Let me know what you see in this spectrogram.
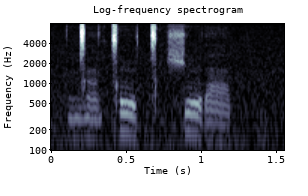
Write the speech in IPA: ŋ͡ǀ ã ǀ ə˞ ǀ i̤ ʃ ə˞ ɾ a b

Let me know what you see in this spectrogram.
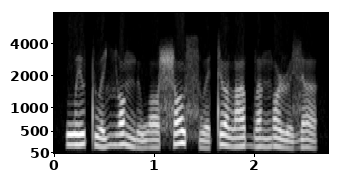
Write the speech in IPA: w e˧˥ tʷ ɛ˨˩˦ ʎ ɔ˧˥˧ ŋ ʏ˩ w ɔ˩ ɬ ɔ˧˥˧ sʷ ɛ˩ t ʏ˥˨ lˠ ɐ˧˥ b ɐ˧˥˧ ŋ ɔ˥˨ ɭ ʏ˩ z ɐ˥˨

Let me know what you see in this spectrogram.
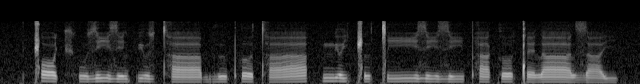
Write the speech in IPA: ǁ ɔ t͡ʃʰ u z i z i l pʲ u z tʰ aː bʱ ɯ pʰ ɤ tʰ aː | mʲ ɤ j ǁ ɯ ǀ iː z i z iː pʰ a k ɤ ǃ ɛ l aː l z a j

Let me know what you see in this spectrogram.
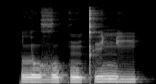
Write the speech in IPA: l o˨ ɣ o˨ kʷ ũ˨ kʼ ɪ˦ ɲ i˦

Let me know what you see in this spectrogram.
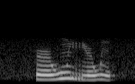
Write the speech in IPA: pʰ ə˞ w ũ rʲ ə˞ w ɪ

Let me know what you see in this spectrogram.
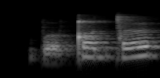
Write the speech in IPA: p o̰ ǃ o d ǀ ɵ

